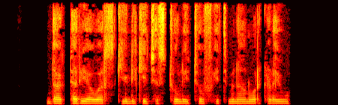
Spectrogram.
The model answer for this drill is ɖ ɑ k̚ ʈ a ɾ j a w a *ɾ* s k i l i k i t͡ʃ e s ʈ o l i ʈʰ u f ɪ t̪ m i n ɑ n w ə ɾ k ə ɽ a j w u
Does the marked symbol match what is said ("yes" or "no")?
yes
